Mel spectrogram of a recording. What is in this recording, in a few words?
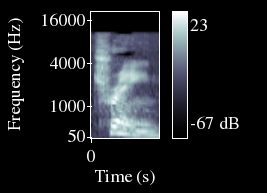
"train", English; hracky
